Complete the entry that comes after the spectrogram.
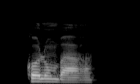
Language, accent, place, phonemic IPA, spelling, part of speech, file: French, France, Lyon, /kɔ.lɔ̃.baʁ/, colombard, adjective / noun, LL-Q150 (fra)-colombard.wav
- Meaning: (adjective) of Colombier-Saugnieu; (noun) a white grape variety from Charentes; a wine made from these grapes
